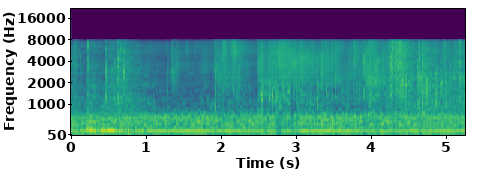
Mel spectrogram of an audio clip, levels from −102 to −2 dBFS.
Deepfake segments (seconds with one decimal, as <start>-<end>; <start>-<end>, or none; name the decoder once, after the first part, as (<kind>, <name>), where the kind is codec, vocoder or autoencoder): 1.0-4.2 (vocoder, BigVGAN v2)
